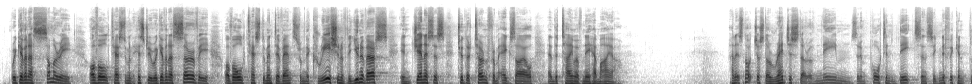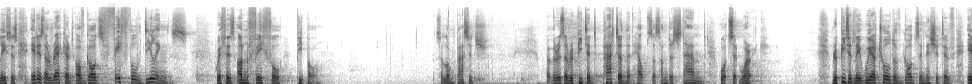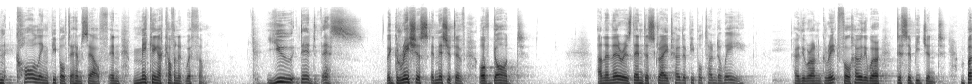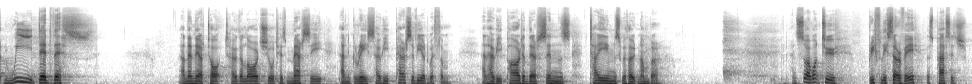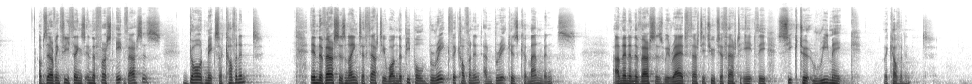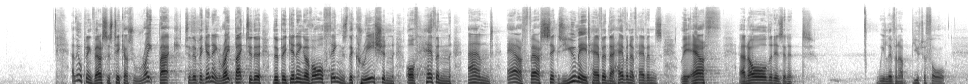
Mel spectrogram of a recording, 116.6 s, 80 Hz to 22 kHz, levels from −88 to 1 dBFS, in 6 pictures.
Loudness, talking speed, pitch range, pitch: -17 LUFS, 130 wpm, 110-140 Hz, 125 Hz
